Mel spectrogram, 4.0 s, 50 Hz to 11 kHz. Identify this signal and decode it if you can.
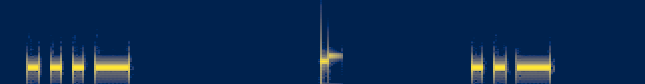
Morse code, heard as a keyed tone, about 17 wpm, 700 Hz. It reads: V U
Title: Single Letter-Number 17wpm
